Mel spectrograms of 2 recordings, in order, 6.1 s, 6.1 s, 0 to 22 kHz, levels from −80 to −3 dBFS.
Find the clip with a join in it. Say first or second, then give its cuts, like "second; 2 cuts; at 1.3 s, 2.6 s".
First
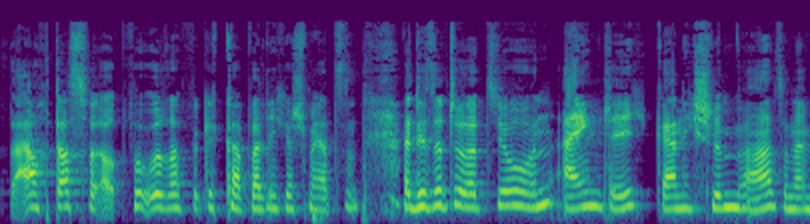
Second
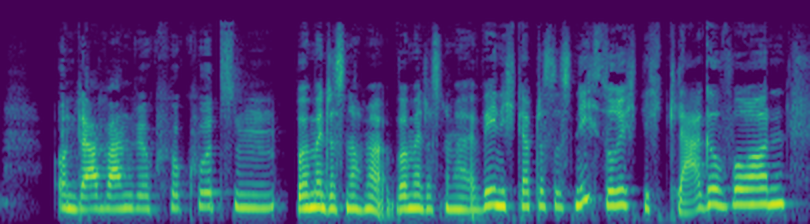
second; 1 cut; at 2.1 s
